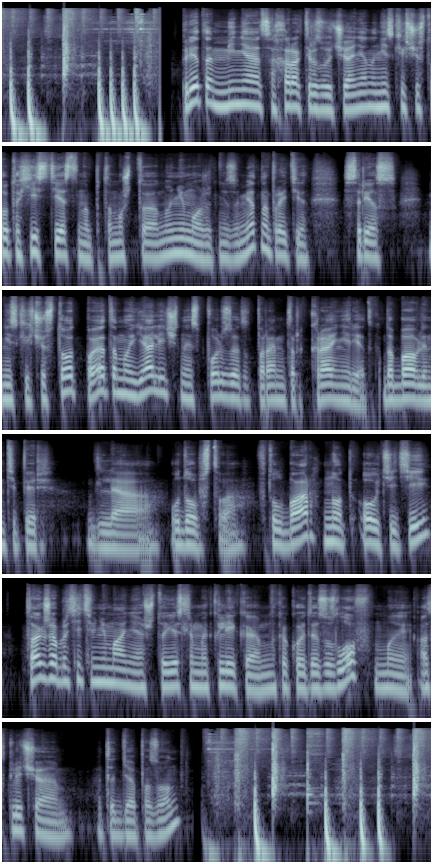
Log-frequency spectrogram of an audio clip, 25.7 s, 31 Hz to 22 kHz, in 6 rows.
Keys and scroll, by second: 1.5 space, 23.4 space.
